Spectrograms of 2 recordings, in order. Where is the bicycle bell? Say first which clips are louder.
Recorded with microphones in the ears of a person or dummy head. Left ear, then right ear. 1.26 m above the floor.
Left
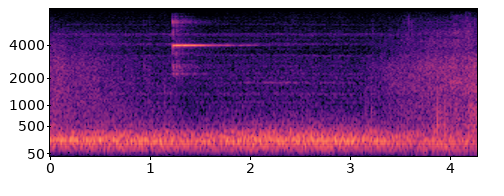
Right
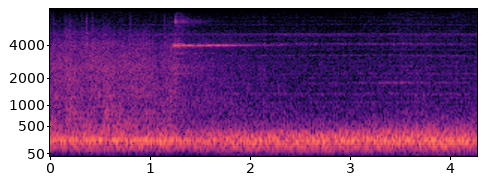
Left 7 dB; 90° left, 9.5 m.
